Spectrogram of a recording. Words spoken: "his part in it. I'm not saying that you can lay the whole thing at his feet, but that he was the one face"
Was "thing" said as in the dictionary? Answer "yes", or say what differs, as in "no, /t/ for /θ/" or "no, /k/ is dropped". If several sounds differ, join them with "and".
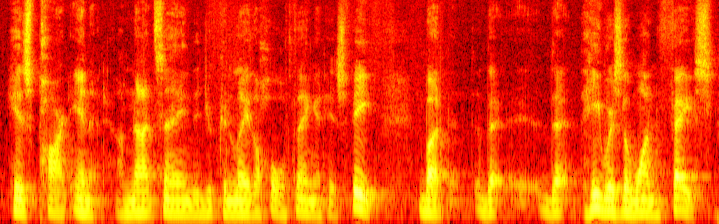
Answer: yes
